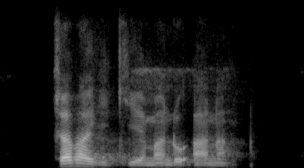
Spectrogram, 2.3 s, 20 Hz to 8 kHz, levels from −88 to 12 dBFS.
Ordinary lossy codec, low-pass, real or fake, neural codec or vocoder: Opus, 24 kbps; 7.2 kHz; real; none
